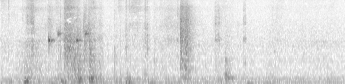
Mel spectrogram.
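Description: Faint handling noise: a few soft rustles and light taps, close to the microphone, from the phone and cards moving against bedding.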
